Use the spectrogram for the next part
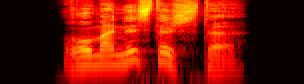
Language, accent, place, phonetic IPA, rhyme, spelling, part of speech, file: German, Germany, Berlin, [ʁomaˈnɪstɪʃstə], -ɪstɪʃstə, romanistischste, adjective, De-romanistischste.ogg
- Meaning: inflection of romanistisch: 1. strong/mixed nominative/accusative feminine singular superlative degree 2. strong nominative/accusative plural superlative degree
